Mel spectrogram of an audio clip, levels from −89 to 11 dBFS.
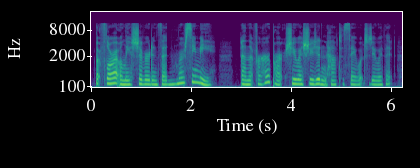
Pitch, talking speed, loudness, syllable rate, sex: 230 Hz, 240 wpm, -17 LUFS, 5.6 syllables/s, female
